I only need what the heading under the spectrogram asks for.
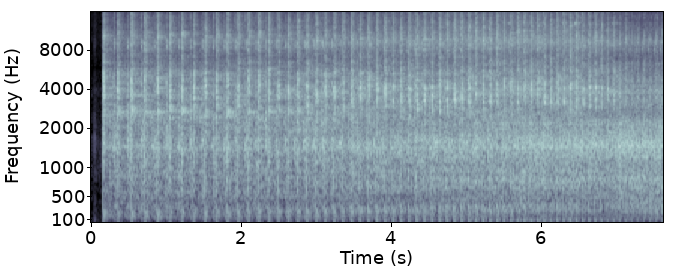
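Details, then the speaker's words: Lister LD1 single-cylinder air-cooled diesel, 4.75 hp at 2000 rpm, about 65-70 years old, driving Italian generator: fast even metallic clatter locked to engine beat; lift chain flapping, not internal engine damage. "แล้วก็เสียงดังเมื่อสักครู่เนี่ยดังชัดๆๆๆคล้ายๆเครื่องจะพังเนี่ยมันมาจากอาการสะบัดของโซ่ของตัวลิฟตัวนี้นะครับมันสะบัดนะครับไม่ไม่ใช่ดังมาจากในเครื่องนะนะ"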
